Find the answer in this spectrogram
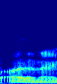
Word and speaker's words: Adonai: been taken yet there's that is not how you say that I don't know how you say it I mean if that it may be a Donnie but that is spelled Adonai like Jews so I guess I'll give them a Jew go Adonai Mitchell I'm Jewish by the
